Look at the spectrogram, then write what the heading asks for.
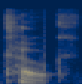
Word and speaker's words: Koch: going on for quite a while now this is spelled coke ko CH and Charles and what's another there's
